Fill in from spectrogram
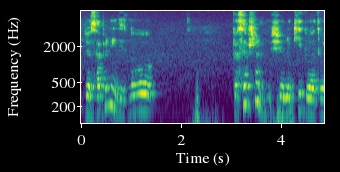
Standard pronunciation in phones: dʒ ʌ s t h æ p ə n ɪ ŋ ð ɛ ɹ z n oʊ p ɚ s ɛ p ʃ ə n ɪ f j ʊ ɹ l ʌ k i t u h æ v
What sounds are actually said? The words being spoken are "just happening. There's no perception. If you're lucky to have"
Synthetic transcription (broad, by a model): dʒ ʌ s h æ p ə n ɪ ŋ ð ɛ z n oʊ p ɚ s ɛ p ʃ ə n ɪ f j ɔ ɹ l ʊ k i t u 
